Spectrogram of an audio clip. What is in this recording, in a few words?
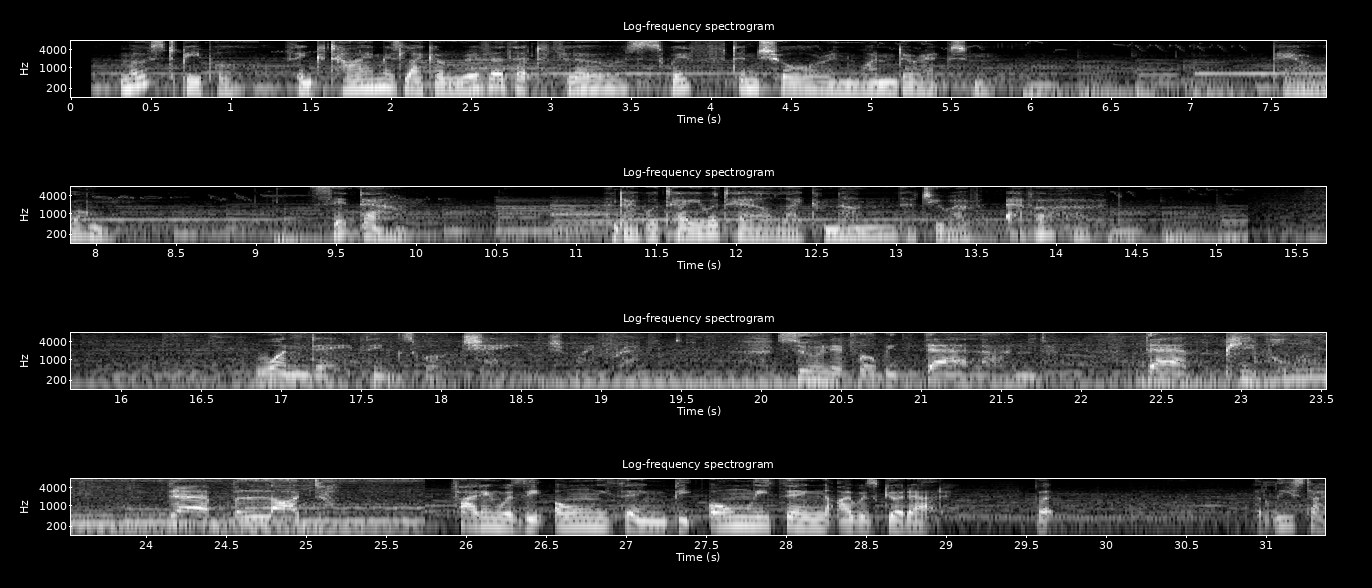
Character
